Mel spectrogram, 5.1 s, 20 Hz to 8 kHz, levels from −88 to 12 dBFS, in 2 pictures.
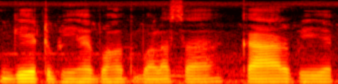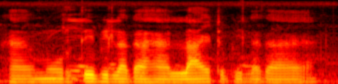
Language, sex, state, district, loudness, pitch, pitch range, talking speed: Hindi, male, Jharkhand, Palamu, -22 LUFS, 110 Hz, 110-115 Hz, 210 wpm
